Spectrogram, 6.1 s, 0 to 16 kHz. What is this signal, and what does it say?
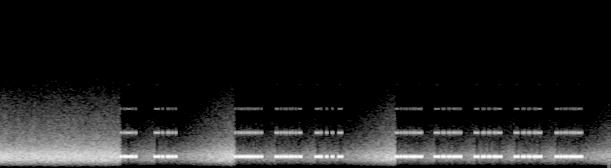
Hellschreiber (Feld-Hell, 122.5 baud), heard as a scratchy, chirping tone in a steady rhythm, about 1130 Hz. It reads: IK ZOU GRAAG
